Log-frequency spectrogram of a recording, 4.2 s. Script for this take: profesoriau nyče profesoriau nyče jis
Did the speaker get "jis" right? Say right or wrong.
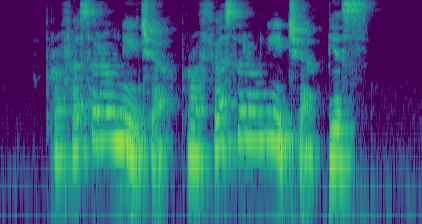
right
